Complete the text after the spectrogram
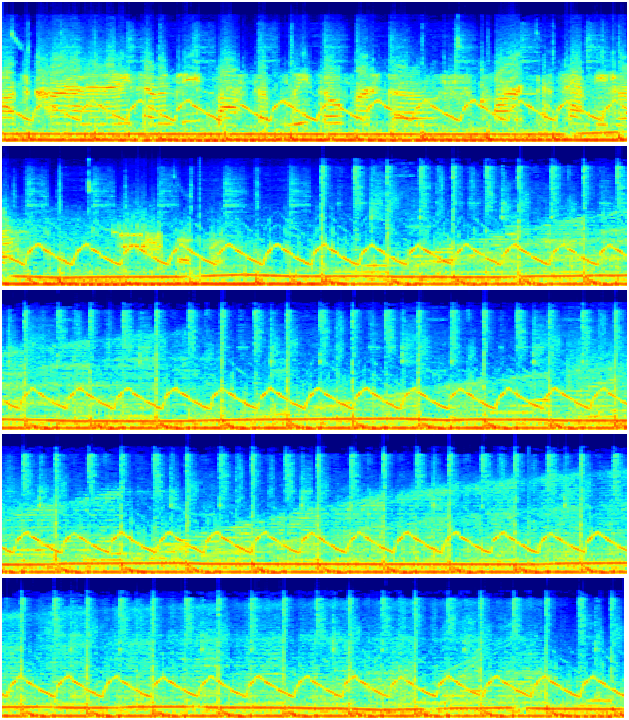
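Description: A police siren wails in fast, rising and falling whoops.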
